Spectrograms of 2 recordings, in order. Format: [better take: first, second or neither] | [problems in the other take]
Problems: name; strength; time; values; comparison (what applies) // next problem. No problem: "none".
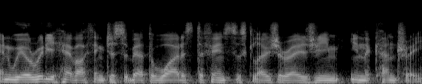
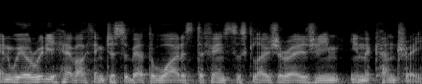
first | room echo; dies away in 0.3 s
